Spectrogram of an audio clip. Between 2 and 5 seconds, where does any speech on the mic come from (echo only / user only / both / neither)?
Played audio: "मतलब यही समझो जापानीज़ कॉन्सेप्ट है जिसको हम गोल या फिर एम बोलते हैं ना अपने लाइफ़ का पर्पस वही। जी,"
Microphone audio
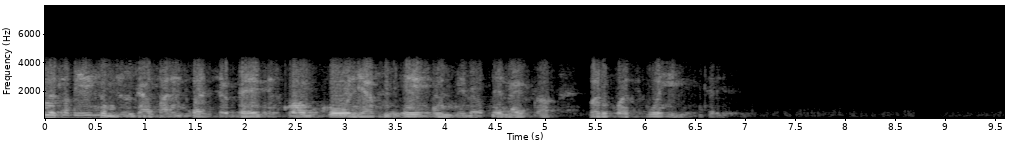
echo only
